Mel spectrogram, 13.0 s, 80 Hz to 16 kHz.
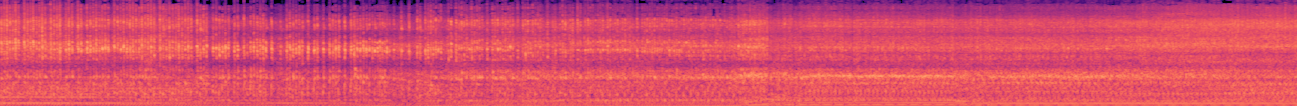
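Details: Oliver 77 gas tractor, not run for a while, just started after the carburetor was tapped: steady, even low thumping idle with a brief blip around the middle, then settles back; running fine.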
